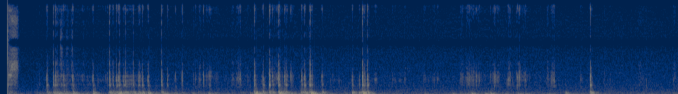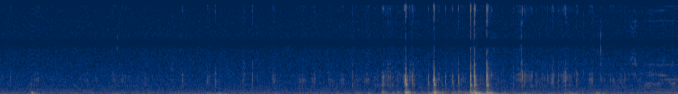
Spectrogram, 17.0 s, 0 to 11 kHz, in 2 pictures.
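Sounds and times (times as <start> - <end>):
knocks against a kayak: 3.0 - 4.8, 13.3 - 14.8.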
